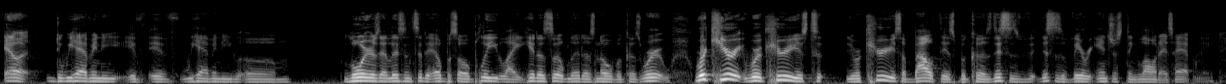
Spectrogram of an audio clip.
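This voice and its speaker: A man co-hosting a podcast in casual chat, halting and questioning as he thinks aloud. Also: mid-range voice, darkish tone. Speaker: podcast co-host.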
